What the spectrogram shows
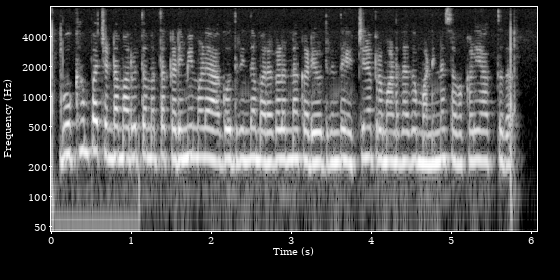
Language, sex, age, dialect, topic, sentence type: Kannada, female, 25-30, Dharwad Kannada, agriculture, statement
